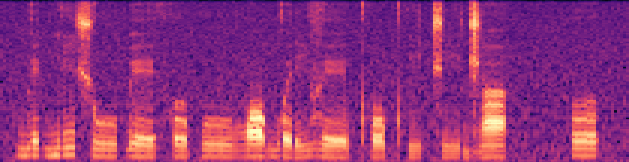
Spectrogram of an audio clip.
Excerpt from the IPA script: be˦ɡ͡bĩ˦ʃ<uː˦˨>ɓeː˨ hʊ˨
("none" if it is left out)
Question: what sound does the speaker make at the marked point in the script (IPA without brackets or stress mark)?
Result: uː˨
